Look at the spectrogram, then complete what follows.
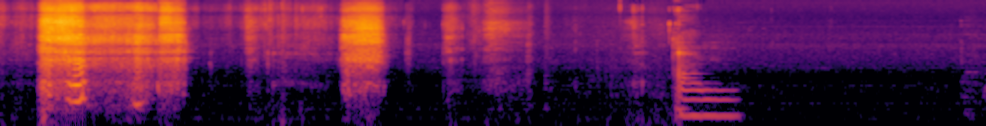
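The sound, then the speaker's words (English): A person with a snotty nose blows it twice: a long, loud, rough honk followed by a shorter blast, then a brief voiced murmur. “Gonna blow my nose.”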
